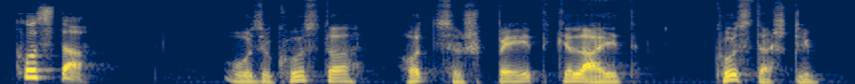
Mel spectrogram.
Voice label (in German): "kossder", wittlich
